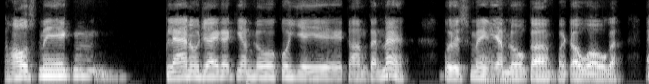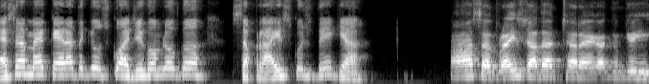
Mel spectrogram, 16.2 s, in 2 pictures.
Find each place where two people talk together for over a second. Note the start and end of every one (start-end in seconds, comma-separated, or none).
none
